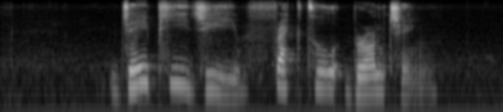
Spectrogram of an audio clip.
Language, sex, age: English, female, 19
